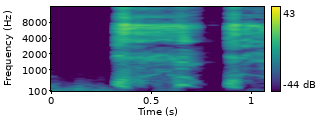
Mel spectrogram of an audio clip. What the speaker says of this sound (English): no wonder I'm coughing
